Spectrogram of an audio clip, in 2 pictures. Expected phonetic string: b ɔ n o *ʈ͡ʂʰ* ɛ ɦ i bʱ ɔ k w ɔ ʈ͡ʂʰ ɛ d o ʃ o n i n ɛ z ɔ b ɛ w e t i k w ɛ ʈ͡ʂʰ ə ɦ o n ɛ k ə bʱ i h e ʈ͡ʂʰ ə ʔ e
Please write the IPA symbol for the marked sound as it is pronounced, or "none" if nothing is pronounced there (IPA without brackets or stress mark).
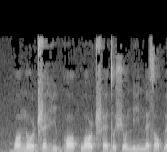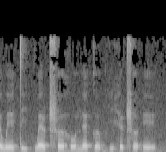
ɖ͡ʐ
